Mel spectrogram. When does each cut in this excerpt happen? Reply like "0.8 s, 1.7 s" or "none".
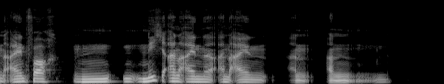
3.2 s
